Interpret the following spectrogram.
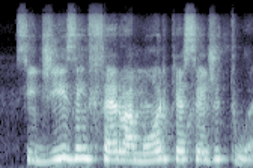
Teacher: Porque em amor, mor é a sílaba tônica, que está exatamente na 6ª sílaba do verso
